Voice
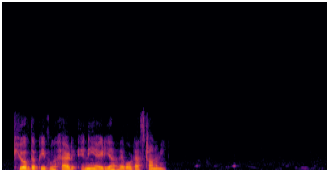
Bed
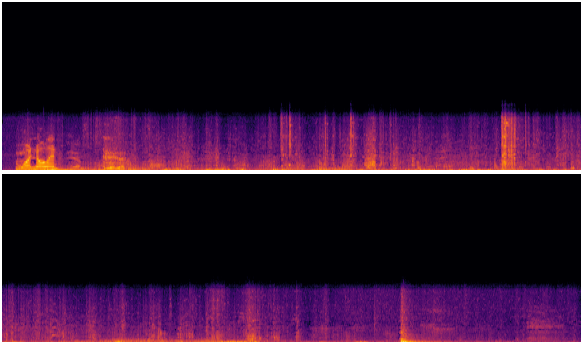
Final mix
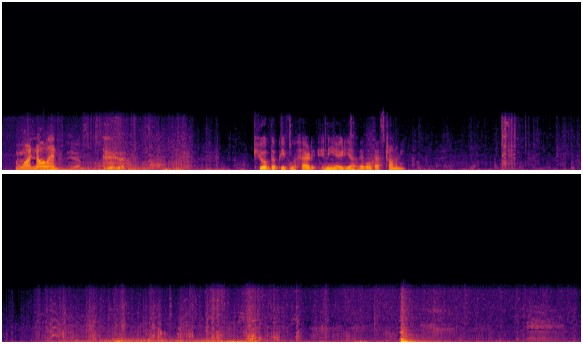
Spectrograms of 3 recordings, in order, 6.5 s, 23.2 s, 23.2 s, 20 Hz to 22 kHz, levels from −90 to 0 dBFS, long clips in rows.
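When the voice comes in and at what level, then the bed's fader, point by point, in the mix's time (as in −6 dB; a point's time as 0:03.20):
4.80 s, +1.0 dB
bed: 0:03.58 −5.5 dB
0:04.43 −19 dB
0:11.88 −19 dB
0:12.63 −1 dB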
